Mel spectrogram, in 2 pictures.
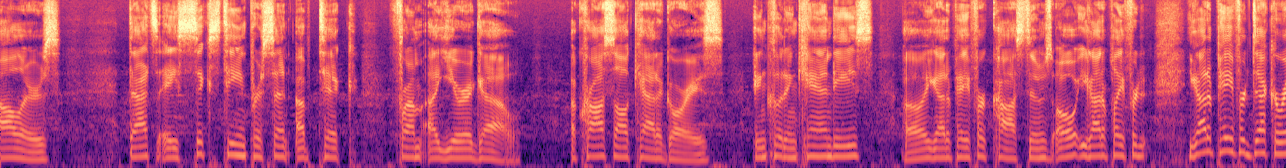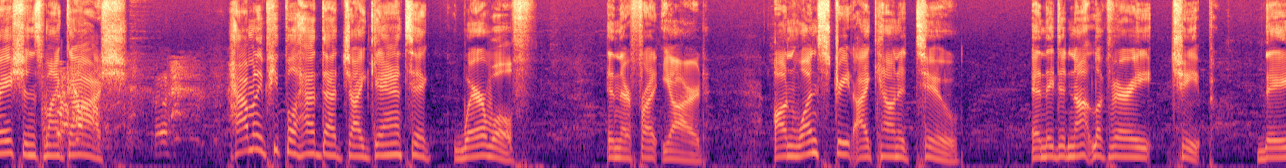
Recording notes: podcasts live from Café Anyway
